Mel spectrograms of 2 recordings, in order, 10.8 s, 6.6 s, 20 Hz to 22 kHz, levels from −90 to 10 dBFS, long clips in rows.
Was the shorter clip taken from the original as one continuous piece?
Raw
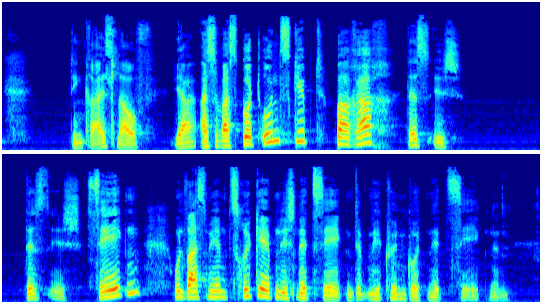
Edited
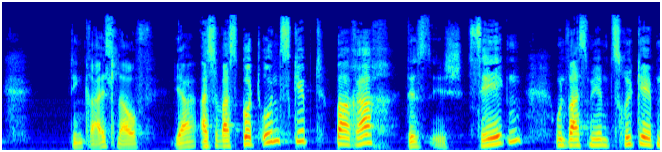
no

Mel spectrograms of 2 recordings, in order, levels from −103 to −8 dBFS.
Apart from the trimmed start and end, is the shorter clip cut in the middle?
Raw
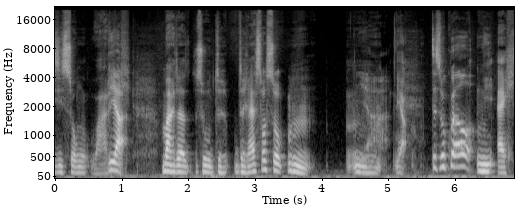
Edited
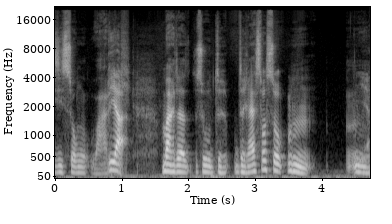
no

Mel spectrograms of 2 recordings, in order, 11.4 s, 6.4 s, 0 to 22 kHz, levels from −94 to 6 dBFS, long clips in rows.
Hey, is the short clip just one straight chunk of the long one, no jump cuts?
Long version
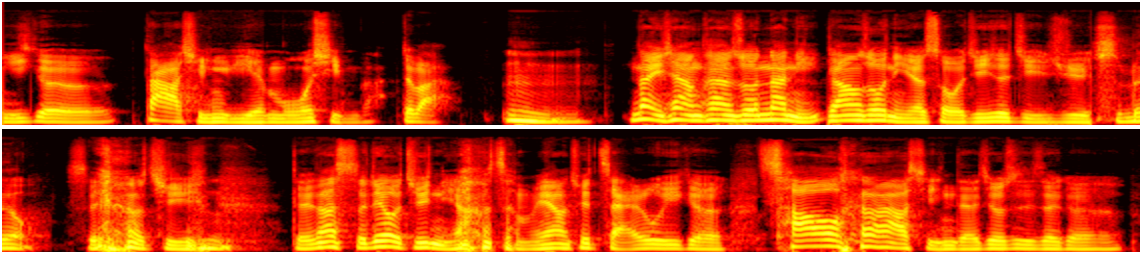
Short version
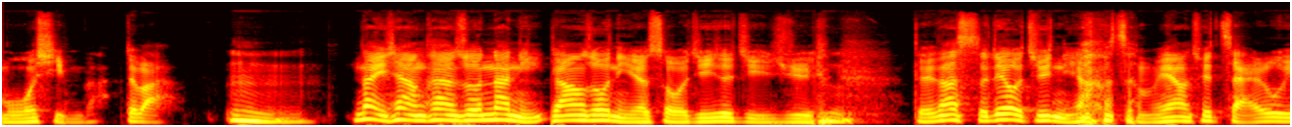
no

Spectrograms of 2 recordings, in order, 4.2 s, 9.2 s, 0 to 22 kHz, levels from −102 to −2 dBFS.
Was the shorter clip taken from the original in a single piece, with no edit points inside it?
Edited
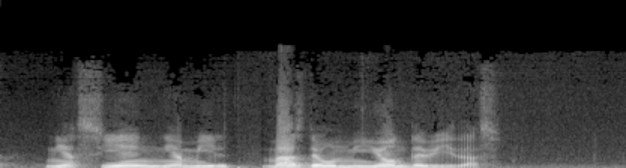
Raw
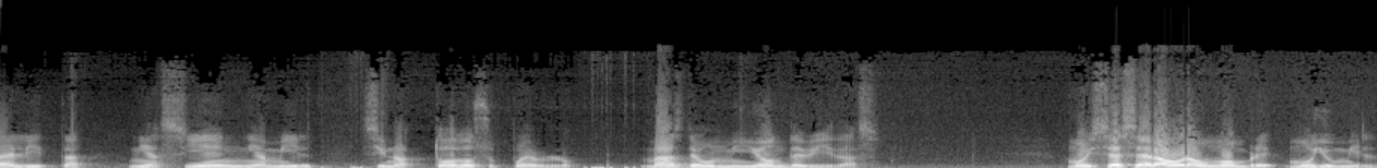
no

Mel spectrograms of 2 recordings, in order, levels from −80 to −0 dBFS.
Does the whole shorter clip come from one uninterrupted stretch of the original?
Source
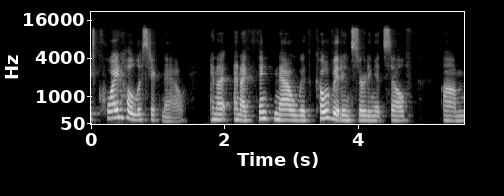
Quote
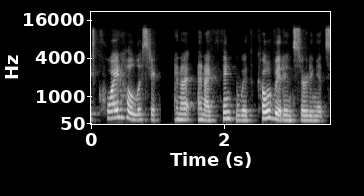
no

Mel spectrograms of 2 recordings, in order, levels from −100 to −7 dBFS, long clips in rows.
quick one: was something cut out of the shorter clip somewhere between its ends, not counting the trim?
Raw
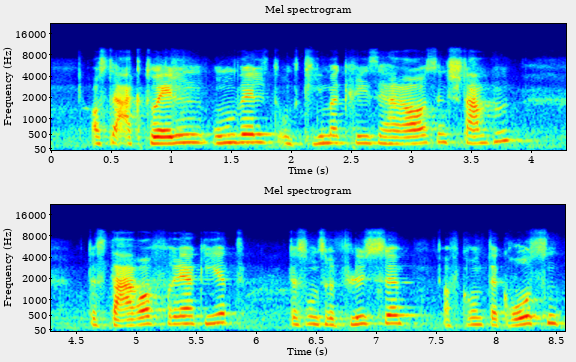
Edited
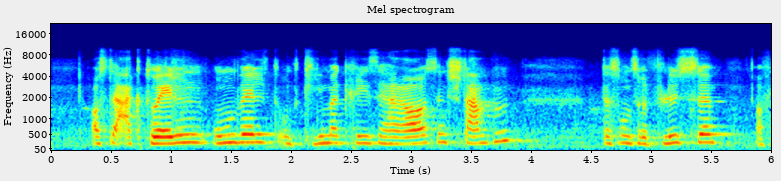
yes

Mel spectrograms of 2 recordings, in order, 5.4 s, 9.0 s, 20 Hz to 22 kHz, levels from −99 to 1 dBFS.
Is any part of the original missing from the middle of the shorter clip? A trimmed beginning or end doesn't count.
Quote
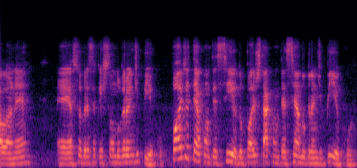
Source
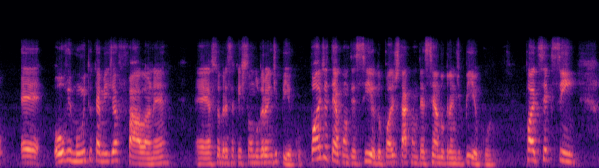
no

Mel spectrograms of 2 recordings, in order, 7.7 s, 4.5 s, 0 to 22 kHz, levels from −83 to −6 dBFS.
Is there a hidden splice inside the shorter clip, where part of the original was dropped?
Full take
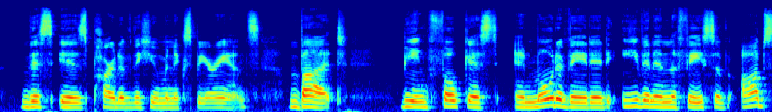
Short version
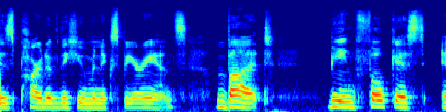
no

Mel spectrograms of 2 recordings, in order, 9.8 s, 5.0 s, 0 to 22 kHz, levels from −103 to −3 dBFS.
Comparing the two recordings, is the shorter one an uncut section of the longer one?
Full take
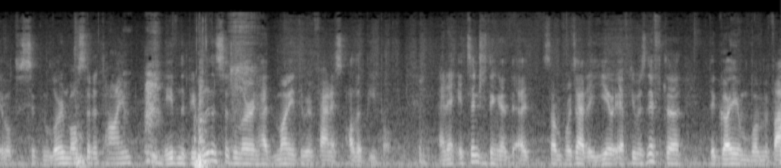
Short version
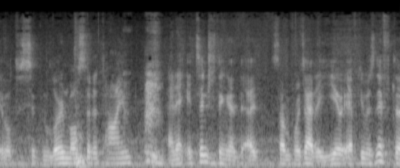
no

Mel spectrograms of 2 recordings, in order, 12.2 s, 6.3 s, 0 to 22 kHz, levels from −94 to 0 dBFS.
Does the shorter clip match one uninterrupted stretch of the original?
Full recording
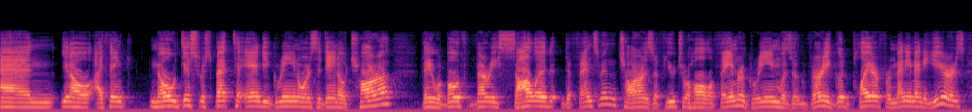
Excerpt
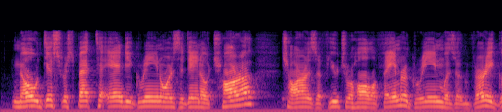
no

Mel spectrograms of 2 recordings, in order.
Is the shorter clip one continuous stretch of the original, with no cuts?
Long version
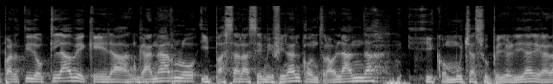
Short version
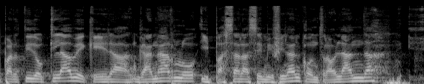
yes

